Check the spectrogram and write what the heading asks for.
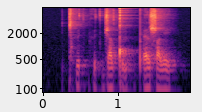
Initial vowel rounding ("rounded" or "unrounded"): rounded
